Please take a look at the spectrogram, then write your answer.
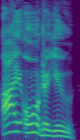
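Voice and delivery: fiercely commanding the elf; fierce order. A narrator's reading. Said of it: "said Harry fiercely".

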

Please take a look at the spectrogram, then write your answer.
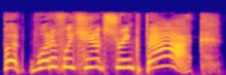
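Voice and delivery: high, drawn-out worried call; mild yell upward. A narrator's reading. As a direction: call up to someone far above. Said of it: "I yell up to her".

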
